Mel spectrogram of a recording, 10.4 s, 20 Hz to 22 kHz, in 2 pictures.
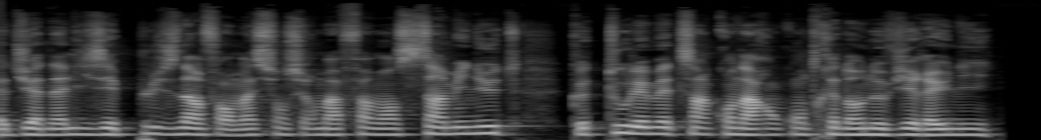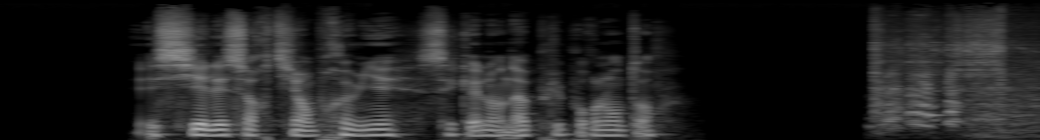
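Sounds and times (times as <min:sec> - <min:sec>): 
speech: 0:00.0 - 0:05.0, 0:05.9 - 0:08.6
police car engine starting and idling: 0:09.6 - 0:10.3.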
